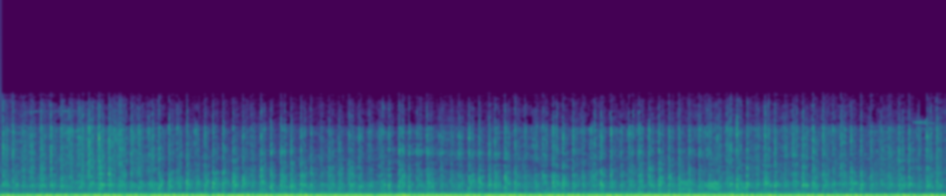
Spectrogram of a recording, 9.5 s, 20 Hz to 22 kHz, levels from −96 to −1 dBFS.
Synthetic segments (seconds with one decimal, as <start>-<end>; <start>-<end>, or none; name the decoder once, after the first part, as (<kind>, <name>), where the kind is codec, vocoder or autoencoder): none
